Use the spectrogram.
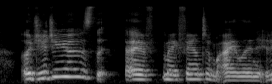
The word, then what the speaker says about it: Ogygia: She pronounced it like Ogygia.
